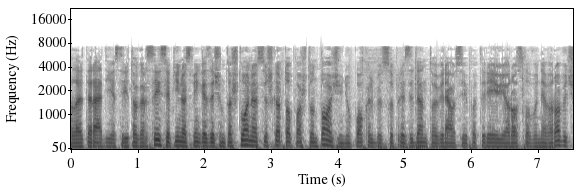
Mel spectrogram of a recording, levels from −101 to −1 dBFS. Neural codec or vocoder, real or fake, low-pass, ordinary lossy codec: none; real; 7.2 kHz; AAC, 32 kbps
